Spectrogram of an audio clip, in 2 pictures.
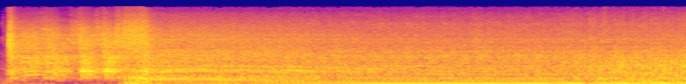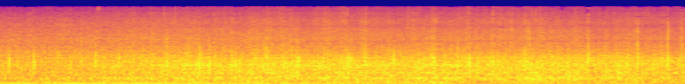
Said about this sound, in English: We climbed into the truck and took off down the road.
